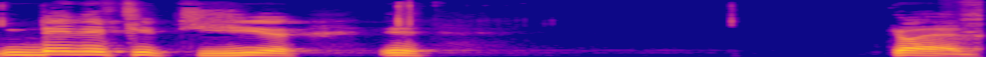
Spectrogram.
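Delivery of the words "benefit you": put-on Russian accent. Repeating a question about a player in John Malkovich voice from Rounders. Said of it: "I sound like John Malkovich from, uh, Rounders".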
